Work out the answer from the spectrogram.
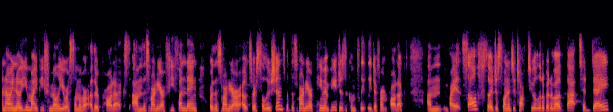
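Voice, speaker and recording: Speaking fast in a mid-range, slightly bright voice, a Canadian-accented woman who works as a client success manager walks through a product demo on a webinar. Her explanations are casual and full of hesitations. The audio is roomy and a little dull.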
